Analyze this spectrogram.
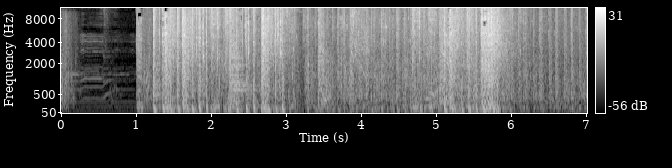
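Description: A rifle fires rapid bursts of gunshots close by.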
